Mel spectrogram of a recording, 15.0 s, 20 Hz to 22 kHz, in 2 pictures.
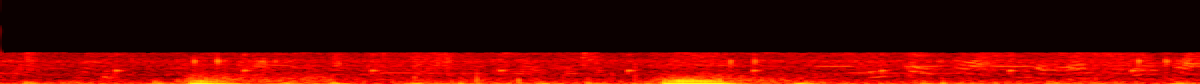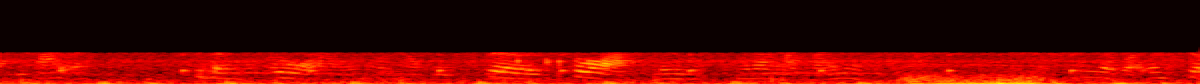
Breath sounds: Inhalation: 1.06-2.21 s, 4.05-5.20 s, 13.11-14.25 s
Wheeze: 1.12-1.61 s, 4.10-4.74 s, 13.11-14.25 s

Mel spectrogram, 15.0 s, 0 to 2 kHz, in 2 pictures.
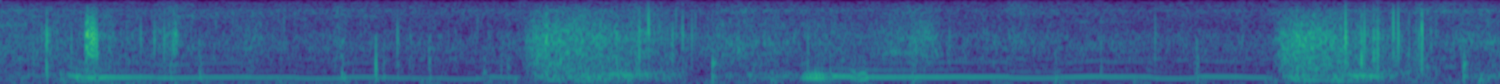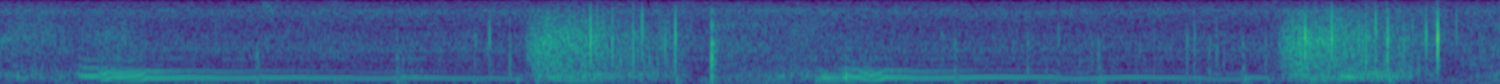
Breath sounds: Inhalation: 2.60-3.45 s, 6.35-7.20 s, 10.16-11.01 s, 13.89-14.74 s
Exhalation: 3.49-6.32 s, 7.27-10.11 s, 11.06-13.85 s
Wheeze: 0.23-2.63 s, 3.98-6.34 s, 7.85-10.11 s, 11.46-13.85 s
Crackles: 2.57-3.46 s, 6.34-7.23 s, 10.13-11.02 s, 13.90-14.79 s

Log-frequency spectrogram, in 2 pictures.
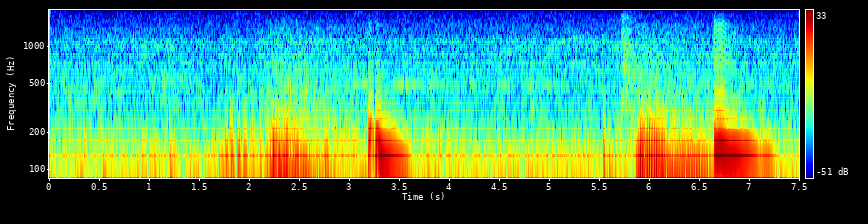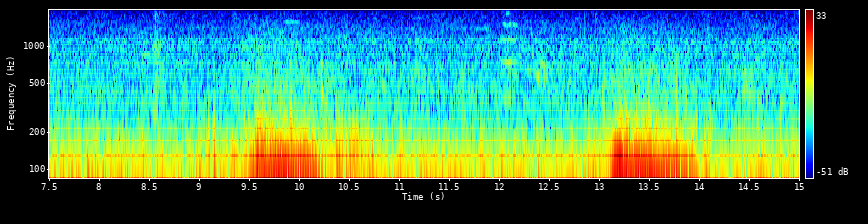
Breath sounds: Inhalation: 1.63-3.00 s, 5.81-6.60 s, 9.53-10.36 s, 13.13-14.34 s
Exhalation: 3.06-3.72 s, 6.61-7.39 s

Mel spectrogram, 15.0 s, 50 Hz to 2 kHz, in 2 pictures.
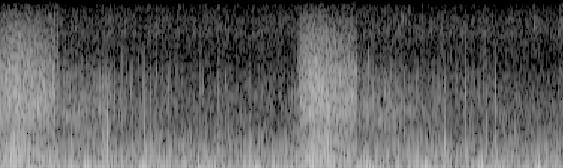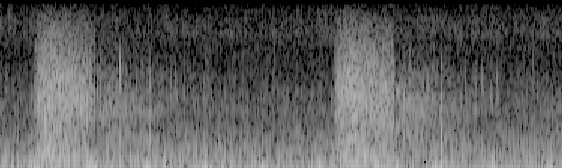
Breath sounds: Inhalation: 0.00-0.82 s, 3.94-4.76 s, 7.92-8.74 s, 11.96-12.79 s
Exhalation: 0.80-1.57 s, 4.79-5.73 s, 8.79-9.87 s, 12.87-13.77 s

